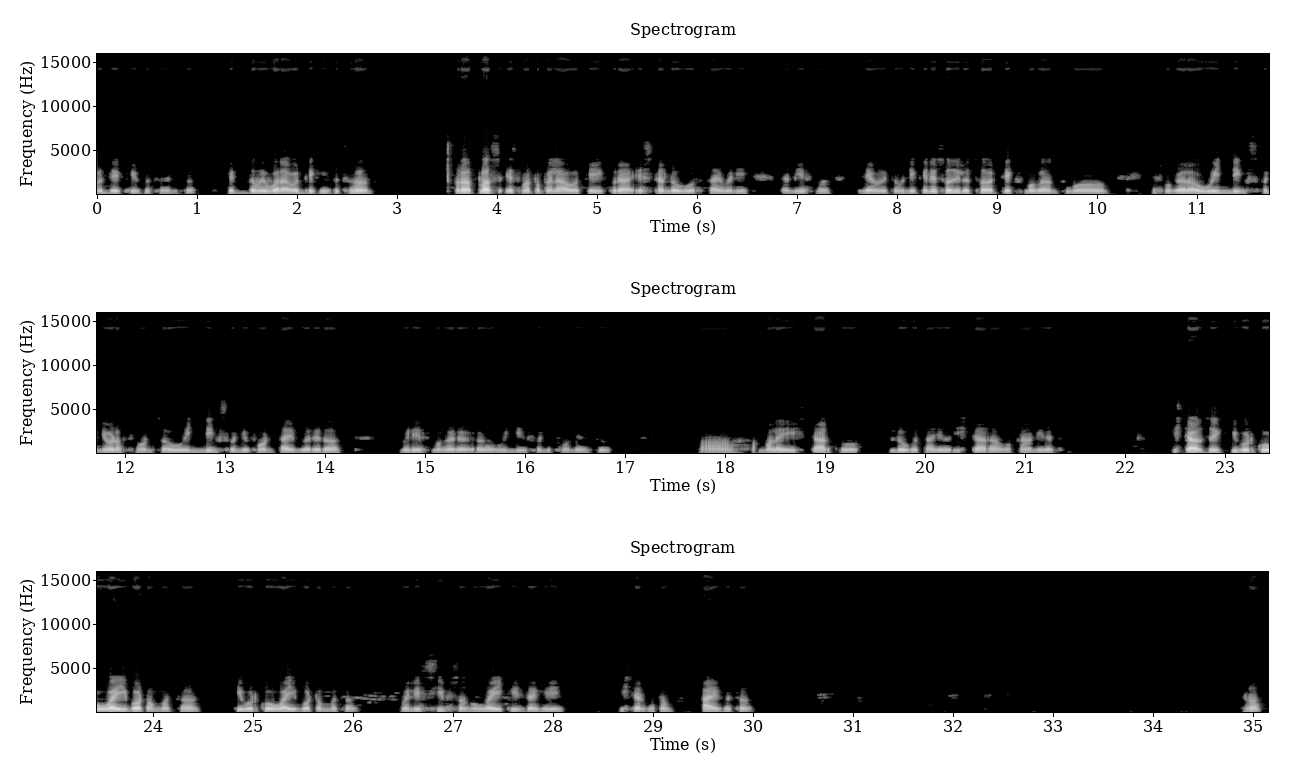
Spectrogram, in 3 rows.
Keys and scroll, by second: 27.0 ctrl+a.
